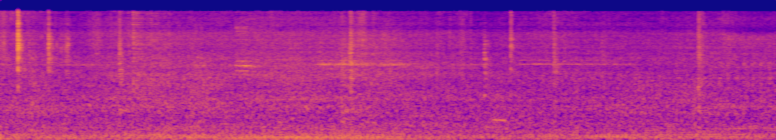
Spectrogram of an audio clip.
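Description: Steady low rumble of passing road traffic, with a few sharp clinks of a steel serving spoon against steel pots as curry is ladled onto a plate.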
